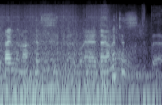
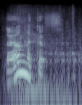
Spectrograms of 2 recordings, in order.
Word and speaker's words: Deinonychus: So these are the red these are Deinonychus. I can never say it right. Every stream I say it wrong. Deinonychus. It's a double vowel with ends that mess me up. Deinonychus.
